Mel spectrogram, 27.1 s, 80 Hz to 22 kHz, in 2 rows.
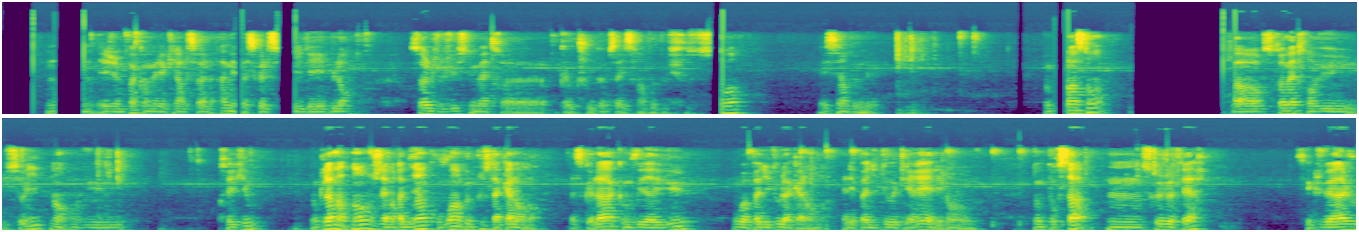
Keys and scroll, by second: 9.1 a, 9.3 a, 11.5 z, 14.4 z, 25.0 shift+a.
